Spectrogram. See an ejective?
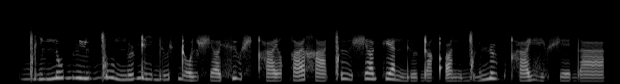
yes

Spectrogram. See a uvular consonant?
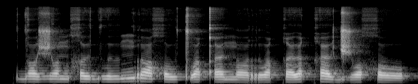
yes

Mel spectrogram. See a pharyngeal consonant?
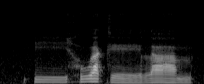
no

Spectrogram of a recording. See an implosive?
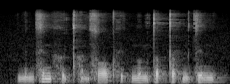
no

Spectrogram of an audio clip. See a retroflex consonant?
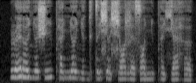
yes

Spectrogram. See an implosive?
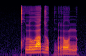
no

